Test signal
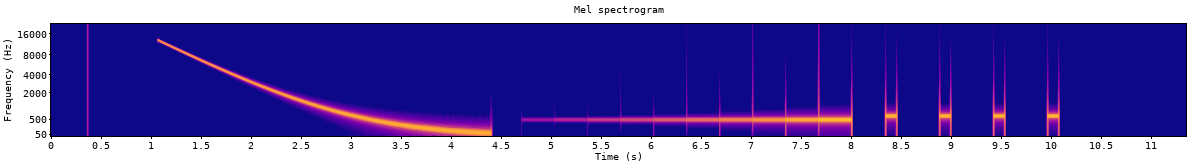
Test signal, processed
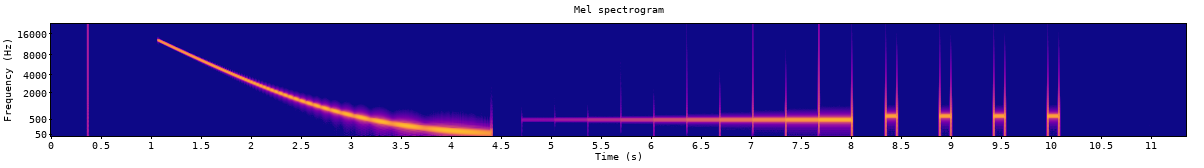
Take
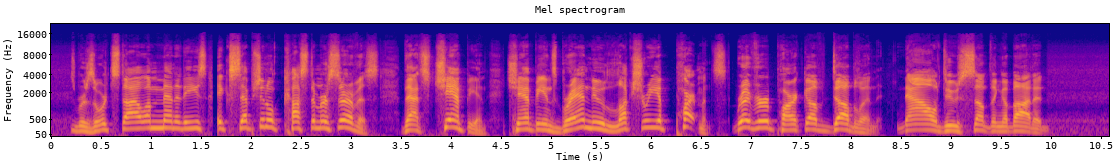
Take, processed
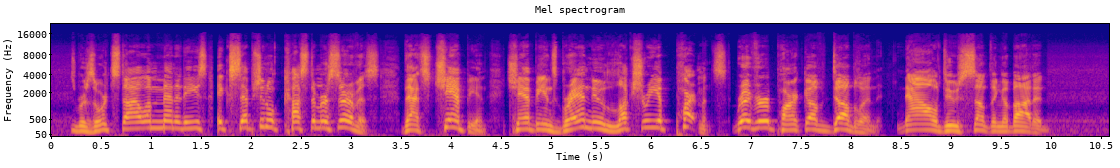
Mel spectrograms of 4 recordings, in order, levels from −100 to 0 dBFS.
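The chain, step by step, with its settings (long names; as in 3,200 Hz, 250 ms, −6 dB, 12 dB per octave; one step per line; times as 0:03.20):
comb filter 7.2 ms, depth 52%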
